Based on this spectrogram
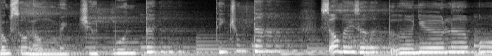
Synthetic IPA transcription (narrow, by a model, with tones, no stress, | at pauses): ɓə˧˦wŋ͡msa˧wla˨˩wŋ͡mmï˨˩ŋ̟t͡ɕɨː˨˩t̚ɓu˨˩ənt̪ə˧ŋ | t̪ʰï˧ŋ̟t͡ɕʊ˨˦ŋ͡mt̪aː˧ | sɔ̰˧˥˦wɓə˧jzəː˨˩t̪ɨ̰˧˨əɲɨ˧laː˨˩ku˧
